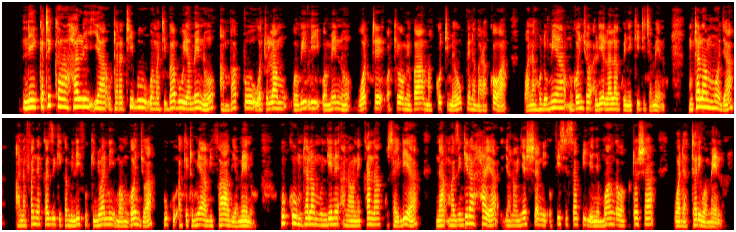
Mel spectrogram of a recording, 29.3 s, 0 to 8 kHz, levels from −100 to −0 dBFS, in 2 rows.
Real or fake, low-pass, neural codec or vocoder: real; 7.2 kHz; none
